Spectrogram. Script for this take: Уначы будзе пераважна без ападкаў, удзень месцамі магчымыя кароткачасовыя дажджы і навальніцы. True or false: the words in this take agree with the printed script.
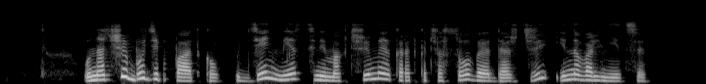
false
